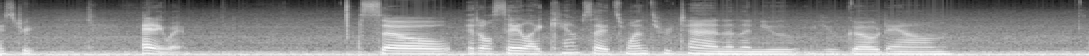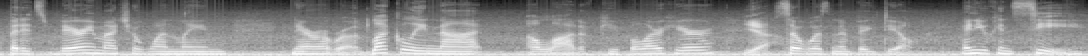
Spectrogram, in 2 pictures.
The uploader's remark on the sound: It's just too hot to turn off the air so enjoy the sound of what it really sounds like in Evangeline. Every episode we try and turn off the fans and AC so you hear us clearly. Today, in Kearney Nebraska, it's just too hot to turn off the air so enjoy the sound of what it really sounds like in Evangeline.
